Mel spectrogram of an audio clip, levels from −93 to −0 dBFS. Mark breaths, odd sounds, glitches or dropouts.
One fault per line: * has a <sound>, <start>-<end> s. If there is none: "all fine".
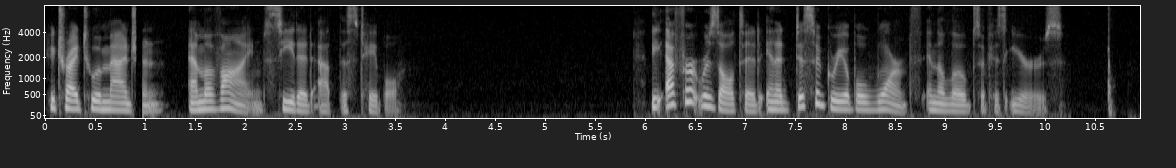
* has a dropout, 0.9-1.0 s
* has a sniff, 10.6-10.7 s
